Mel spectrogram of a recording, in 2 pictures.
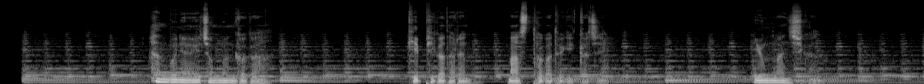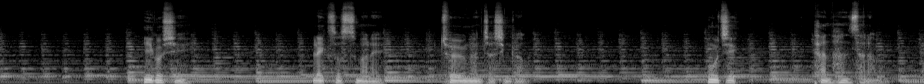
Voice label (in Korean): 광고 고급진 자동차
